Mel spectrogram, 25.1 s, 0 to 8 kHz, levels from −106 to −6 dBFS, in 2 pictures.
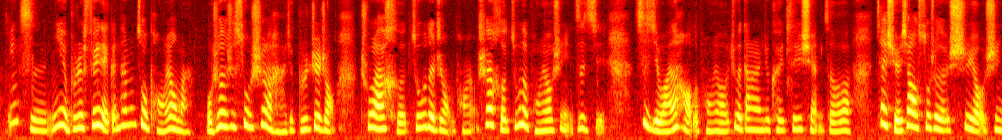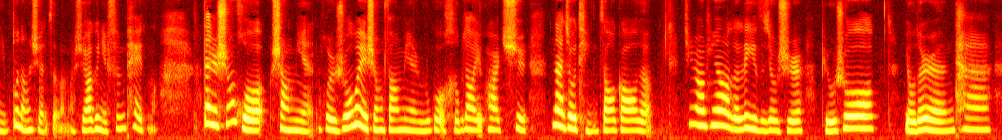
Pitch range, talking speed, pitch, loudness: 210-265 Hz, 320 characters per minute, 230 Hz, -23 LUFS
